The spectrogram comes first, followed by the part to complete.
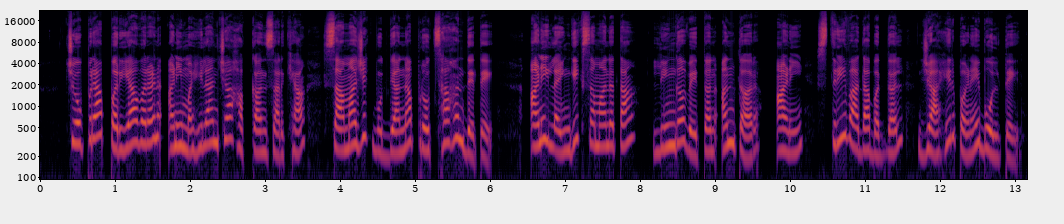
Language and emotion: Marathi, neutral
